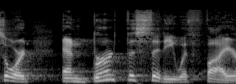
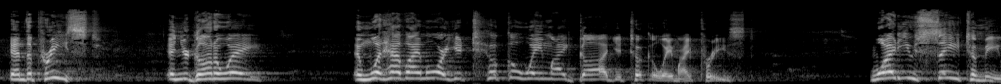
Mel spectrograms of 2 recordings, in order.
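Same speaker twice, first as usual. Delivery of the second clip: distressed lament; 8 semitones higher than usual. Acted. Micah laments his stolen gods.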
